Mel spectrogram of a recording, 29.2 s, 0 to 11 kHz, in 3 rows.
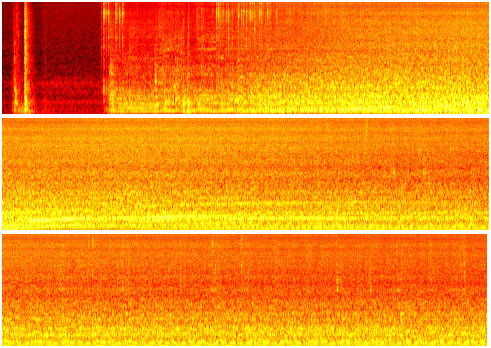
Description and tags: Washing Machine 8 Spin Cycle 2
Washing, domestic, spin, drain, Home, bathroom, spinning, drying, Machine, dripping, Room, kitchen, drip, sink, bath, water, wash, running, faucet, tap, mechanical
